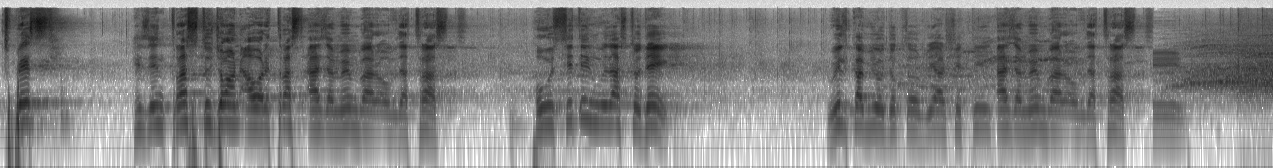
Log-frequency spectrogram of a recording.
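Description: A man speaks formally through a microphone and loudspeakers in a large hall.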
